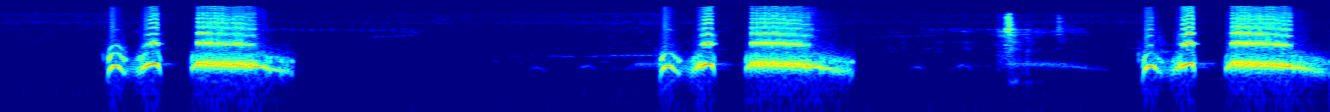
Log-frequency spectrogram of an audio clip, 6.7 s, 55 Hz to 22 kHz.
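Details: Spotted dove calling in the 'trơn ròng' style, used to lure and stimulate other doves. Three phrases about 2.5 seconds apart, each with two short, husky notes and then a longer, falling coo. Near silence between phrases, with one faint thin squeak.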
